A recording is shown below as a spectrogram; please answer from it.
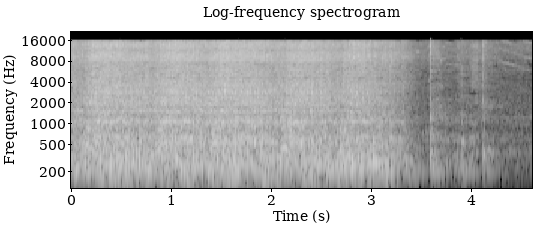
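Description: A sewing machine stitching the side seams of an umbrella-style baby frock runs in a steady, close whirring burst for about three seconds, then stops, leaving a few soft clicks and knocks of the fabric being handled.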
